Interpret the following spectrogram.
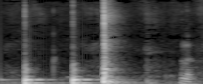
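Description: Hand strikes on an empty plastic water bottle used as a makeshift hadroh frame drum: three quick hits in the first second, each with a short low ring. It is struck on its wider section rather than on the moulded ribs, which give a cracked sound.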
